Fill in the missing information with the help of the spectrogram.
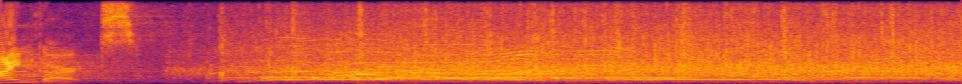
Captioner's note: audience clapping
